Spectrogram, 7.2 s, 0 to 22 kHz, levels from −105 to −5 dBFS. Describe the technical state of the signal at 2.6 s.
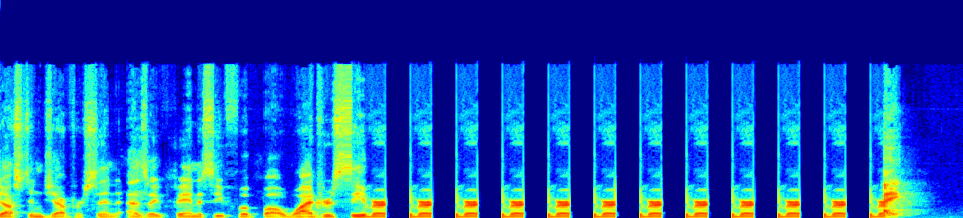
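At 2.59 to 2.64 s, just after "a fantasy football wide", there is a Bluetooth stutter: late or lost packets made the receiver replay its last buffer for about 44 ms, a brief buzzy repeat rather than a silent dropout, before the sound resumes further on.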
